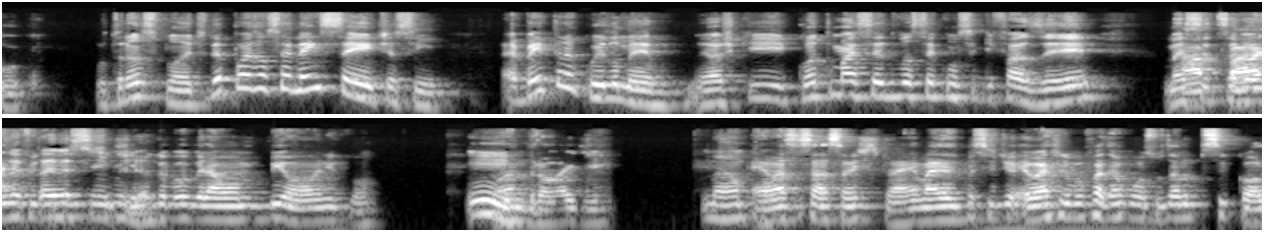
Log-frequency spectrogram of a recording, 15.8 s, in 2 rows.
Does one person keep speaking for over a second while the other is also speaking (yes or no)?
yes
